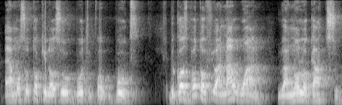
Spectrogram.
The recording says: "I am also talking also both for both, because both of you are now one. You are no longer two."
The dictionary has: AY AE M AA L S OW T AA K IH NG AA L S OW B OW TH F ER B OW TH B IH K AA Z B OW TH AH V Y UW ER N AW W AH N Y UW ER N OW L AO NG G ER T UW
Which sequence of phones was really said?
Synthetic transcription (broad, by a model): AY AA M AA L S OW T AA K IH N AA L S OW B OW T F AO B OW T B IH K AA S B OW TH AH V Y UW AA N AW W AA N Y UW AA N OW L AO G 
